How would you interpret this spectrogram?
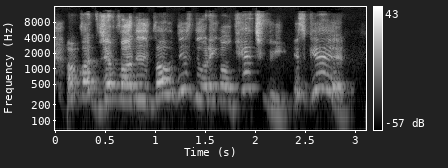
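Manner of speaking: fast, high, gleeful boast; excited. Retold or imitated. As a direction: rush it out, thrilled to escape. Excited retelling of plan to flee.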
